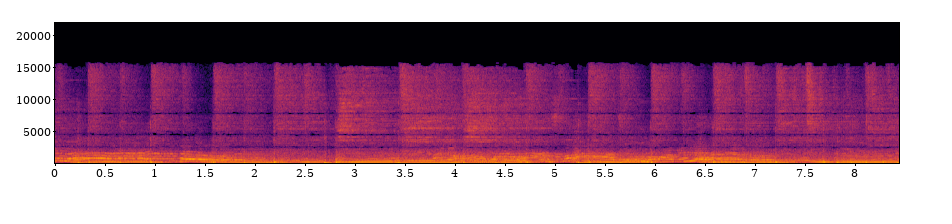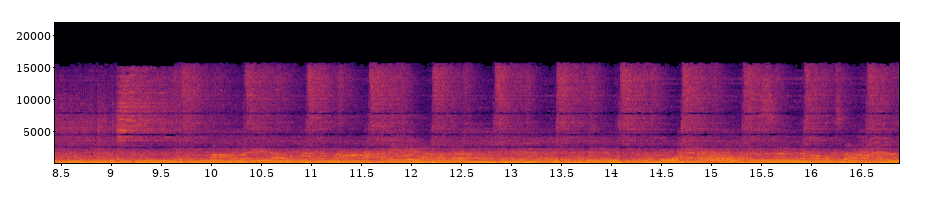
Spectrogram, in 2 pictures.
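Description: Live rock band playing through a PA: steady drum beat, electric guitar and a lead vocal.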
